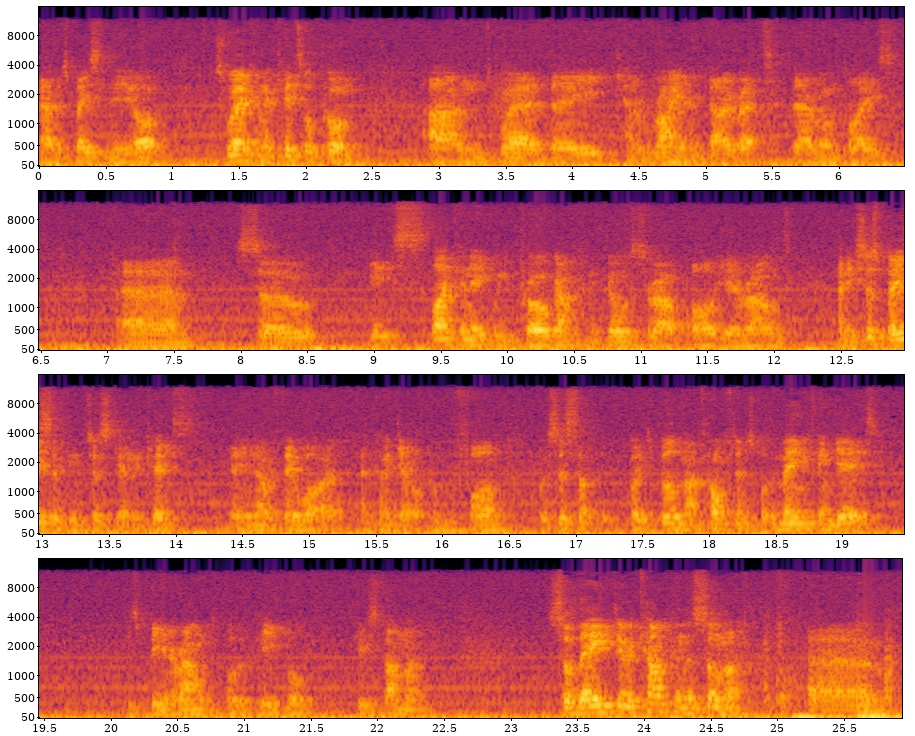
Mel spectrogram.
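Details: Stammering in an adult man who describes himself as a person who stammers.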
